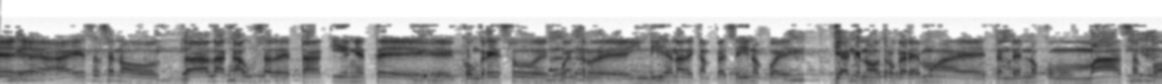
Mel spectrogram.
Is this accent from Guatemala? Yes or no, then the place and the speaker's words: yes; San Andrés, Guatemala; como artesanos que somos del municipio de San Andrés, Suquimo, Mil, Purísima y Chimán.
